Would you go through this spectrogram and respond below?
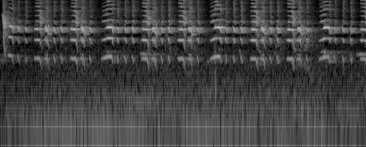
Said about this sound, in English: the interesting thing about that Motuora call is that that's what might be considered a fairly typical male saddleback call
